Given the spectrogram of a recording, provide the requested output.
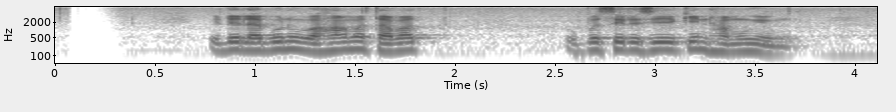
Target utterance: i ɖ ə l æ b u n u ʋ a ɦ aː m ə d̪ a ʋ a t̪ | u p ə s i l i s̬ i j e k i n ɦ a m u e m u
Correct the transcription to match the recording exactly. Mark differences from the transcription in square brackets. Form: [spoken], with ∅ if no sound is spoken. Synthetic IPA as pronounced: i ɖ ə l æ b u n u ʋ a ɦ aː m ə [t̪] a ʋ a t̪ | u p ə s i [ɾ] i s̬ i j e k i n ɦ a m u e m u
